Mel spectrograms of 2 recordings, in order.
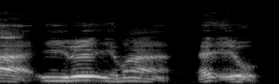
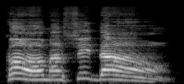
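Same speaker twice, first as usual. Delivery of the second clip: "come and sit down" drawn out, "sit" stressed; slow classroom model, leaning on "sit"; slow teaching model; 4 semitones higher, 6 dB louder, much slower than usual. Shown as a demonstration. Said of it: "Number three".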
